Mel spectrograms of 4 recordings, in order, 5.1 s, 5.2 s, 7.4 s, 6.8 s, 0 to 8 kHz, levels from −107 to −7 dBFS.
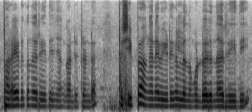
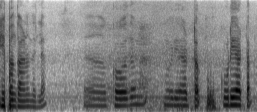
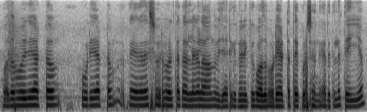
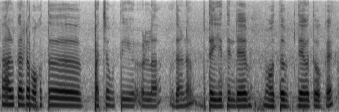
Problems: constant background noise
